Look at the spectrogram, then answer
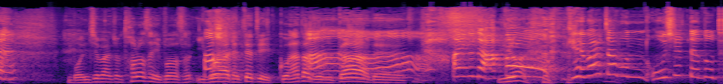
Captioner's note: laughs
